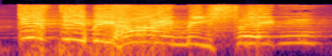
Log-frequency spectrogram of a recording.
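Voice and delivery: high, loud stern command; forceful rebuke. Acted. Jesus rebuking Peter, loud and stern. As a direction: drive Satan off with authority. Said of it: "Jesus turned around and said".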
